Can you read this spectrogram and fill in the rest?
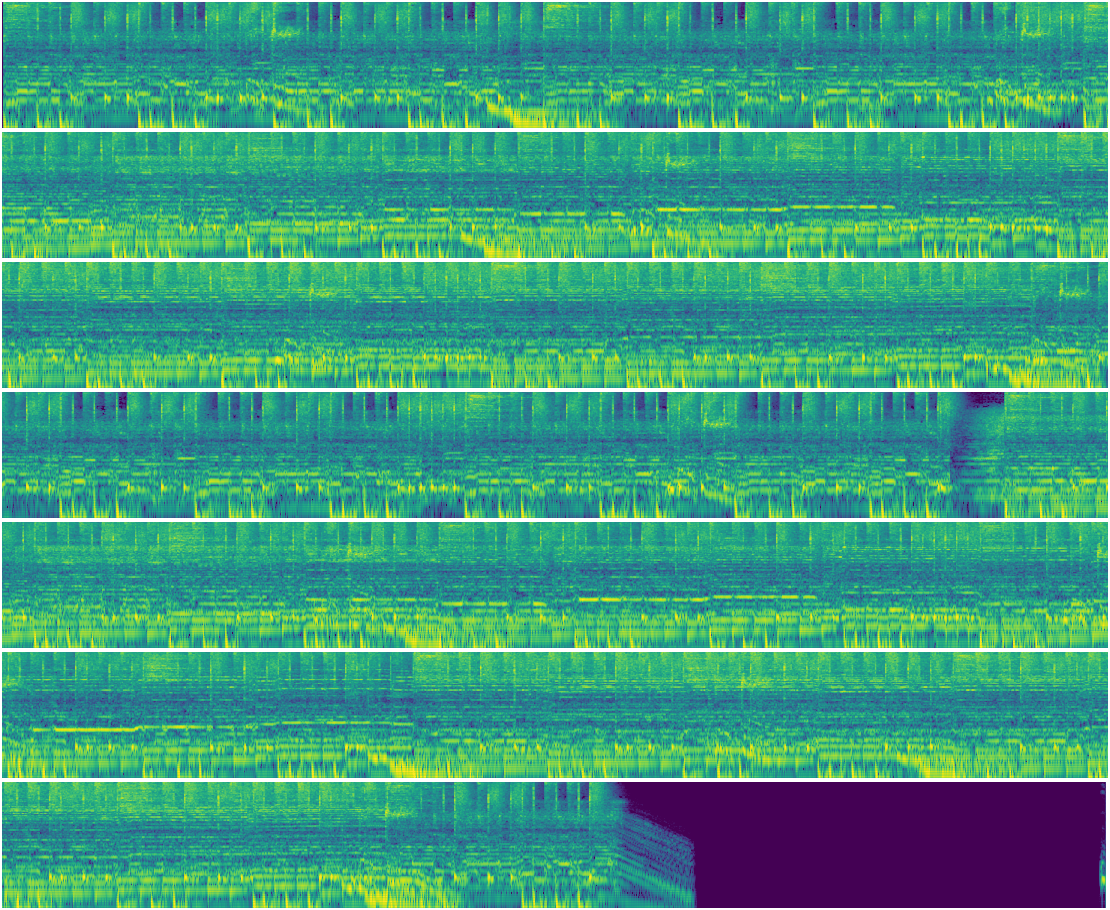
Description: Aeolian/Minor
F#
drums
electric guitar
bass guitar
pop rock
hard rock
lead guitar
aggressive
energetic
intense
nu metal
alternative metal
